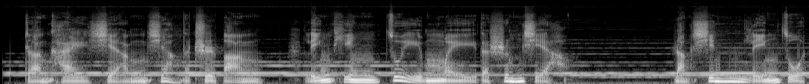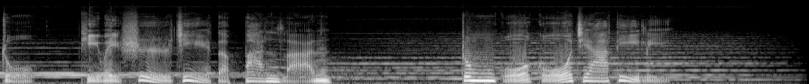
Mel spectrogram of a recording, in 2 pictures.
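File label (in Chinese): 纪录片_人文历史_讲述; 中国地理; 任志宏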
